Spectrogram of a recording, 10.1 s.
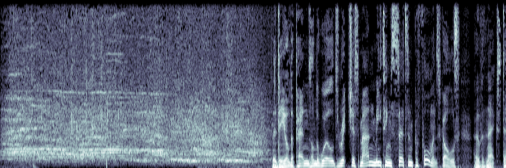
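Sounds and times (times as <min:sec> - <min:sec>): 
whoops: 0:00.0 - 0:04.1
audience applause at Tesla annual shareholder meeting: 0:00.0 - 0:05.5
speech: 0:05.4 - 0:10.1.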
